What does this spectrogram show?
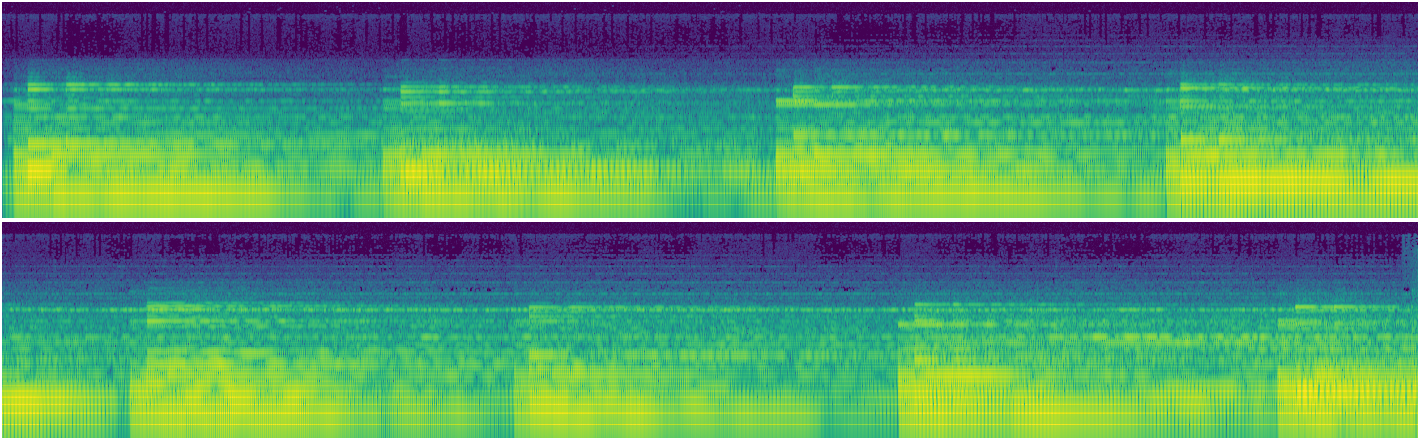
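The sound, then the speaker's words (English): Electric guitar chords drenched in reverb ring out steadily, changing roughly every four seconds in a slow, simple progression. The sustained tones swell and blur together at an even, moderate loudness with no voices. “Um, and it's, I mean, really simple, but when you play it on a really reverbed out electric guitar, it sounds fantastic.”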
